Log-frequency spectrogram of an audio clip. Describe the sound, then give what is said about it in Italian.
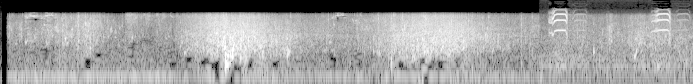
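Gentle, lazy waves lap softly against the shore of a small island in a lagoon in slow, rolling swells, with the water rising and fading twice; near the end a gull calls a couple of times in the distance. “si sentivano solo un gabbiano solitario chiamare in lontananza ed il rumore di qualche onda pigra che si infrangeva sulla riva dell'isoletta.”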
